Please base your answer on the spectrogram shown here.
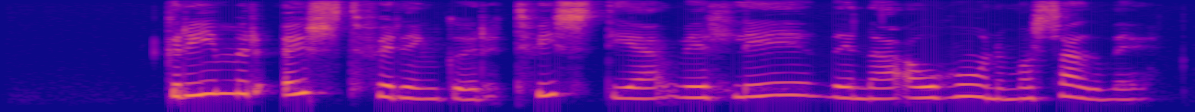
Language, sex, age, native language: Icelandic, female, 13, Icelandic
